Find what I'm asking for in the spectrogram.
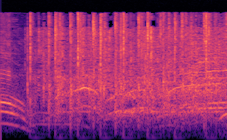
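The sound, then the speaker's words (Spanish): A studio audience applauds to welcome a chef as the day's guest on a television show, with dense, loud clapping throughout and a voice or cheer rising over it at the start. “Un aplauso de bienvenida, el abrazo ya se lo di. Un aplauso de bienvenida a nuestra querida chef Piti Otero.”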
